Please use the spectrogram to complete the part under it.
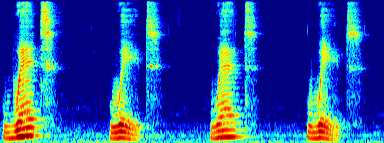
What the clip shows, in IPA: e and eɪ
